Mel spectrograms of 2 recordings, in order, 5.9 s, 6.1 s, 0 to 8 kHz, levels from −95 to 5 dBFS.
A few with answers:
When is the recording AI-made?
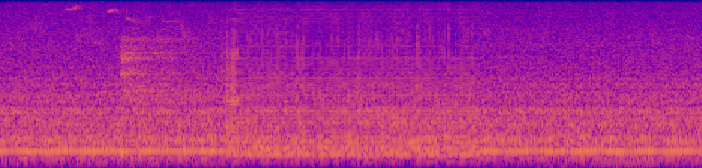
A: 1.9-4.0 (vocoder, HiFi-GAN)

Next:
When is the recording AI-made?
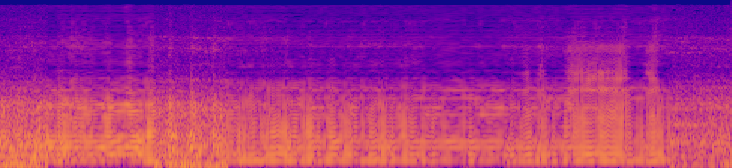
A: 0.4-1.3 (vocoder, HiFi-GAN); 1.9-5.6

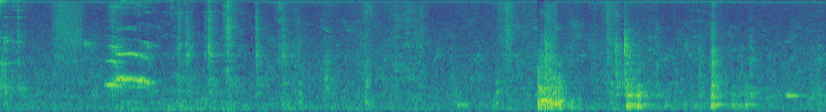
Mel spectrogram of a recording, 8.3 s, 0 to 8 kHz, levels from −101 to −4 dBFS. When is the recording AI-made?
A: 1.2-2.5 (vocoder, HiFi-GAN)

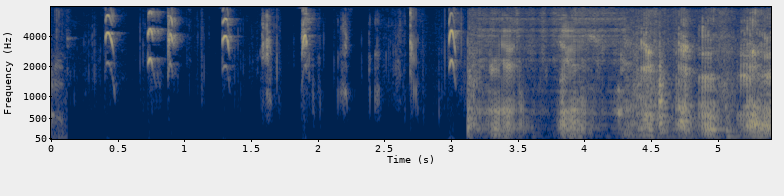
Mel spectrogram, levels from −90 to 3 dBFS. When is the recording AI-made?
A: 3.2-4.3 (vocoder, HiFi-GAN)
